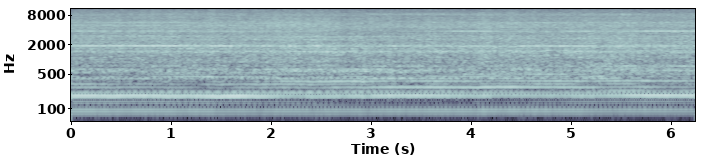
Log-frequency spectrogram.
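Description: Smooth, steady motor hum at one even pitch, no rattles or speed wobble; this old upright is running in good health.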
